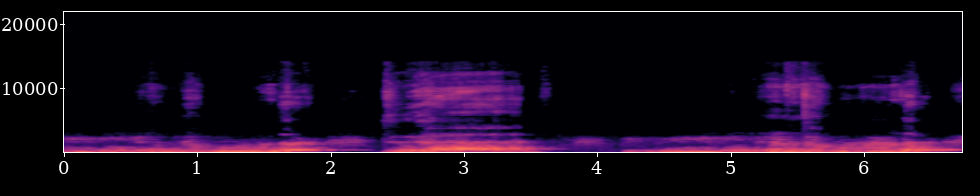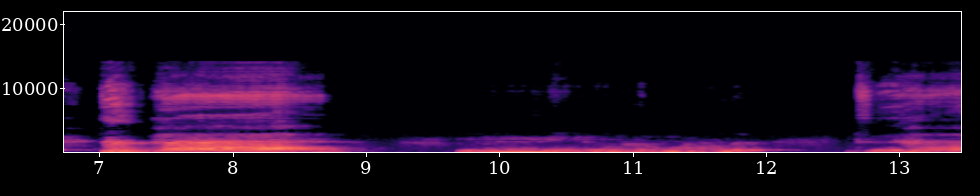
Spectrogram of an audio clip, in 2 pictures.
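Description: A boy singing solo without accompaniment: a string of long, held melodic phrases with short breaths between them, the loudest just past the middle.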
